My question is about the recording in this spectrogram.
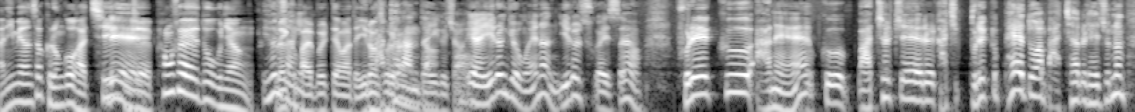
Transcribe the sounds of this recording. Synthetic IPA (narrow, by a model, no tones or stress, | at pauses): aɲimjʌnsʰʌkɯɾʌnɡʌk͈at͡ɕʰineid͡ʑe̞pʰjʌŋsʰoedokɯɲaŋʌkʰepaɭbuɭt͈e̞madaiɾʌnssʰoɾanandaiɡɯd͡ʑo̰jaiɾʌnɡjʌŋue̞nɯniɾʌɭs͈uɡais͈ʌjopuɾe̞kʰɯane̞kɯmat͡ɕʰʌɭt͡ɕ͈e̞ɾɯɭkat͡ɕʰi̥puɾe̞kʰɯpʰe̞doɦanmat͡ɕʰaɾɯɭhe̞d͡ʑunɯn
